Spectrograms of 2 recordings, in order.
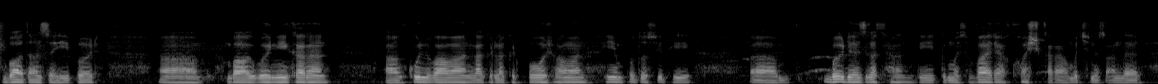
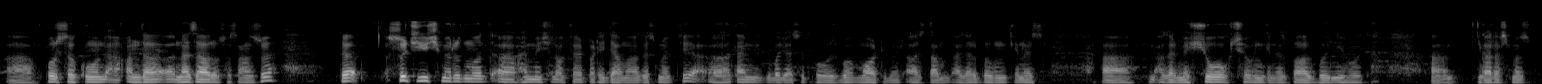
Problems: constant background noise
